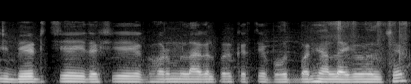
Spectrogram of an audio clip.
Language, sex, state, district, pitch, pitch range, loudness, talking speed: Maithili, male, Bihar, Supaul, 125 Hz, 120-125 Hz, -17 LUFS, 220 wpm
